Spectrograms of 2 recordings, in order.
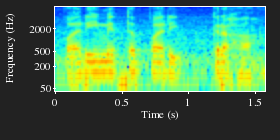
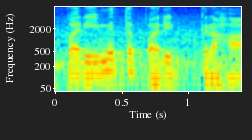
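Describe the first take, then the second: No difference in how they are said.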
